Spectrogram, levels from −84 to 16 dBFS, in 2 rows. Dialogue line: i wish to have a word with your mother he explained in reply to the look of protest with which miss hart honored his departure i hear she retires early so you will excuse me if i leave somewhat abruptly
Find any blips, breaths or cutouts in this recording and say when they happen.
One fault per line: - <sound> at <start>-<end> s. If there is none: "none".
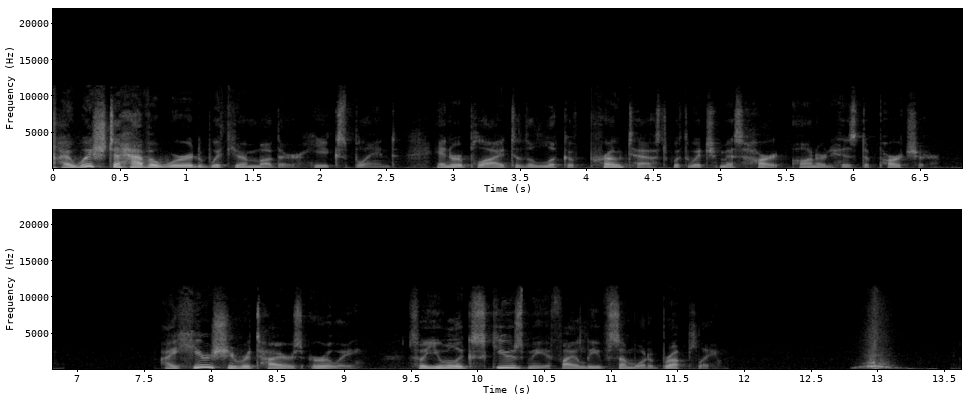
- whoosh at 12.8-13.5 s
